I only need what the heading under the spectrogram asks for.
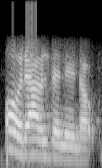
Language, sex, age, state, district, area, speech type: Malayalam, female, 18-30, Kerala, Wayanad, rural, conversation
